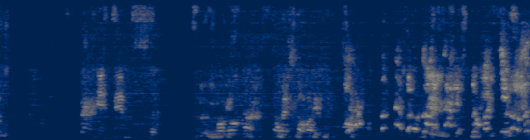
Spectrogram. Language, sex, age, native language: Icelandic, female, 18-19, Icelandic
